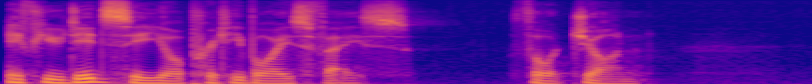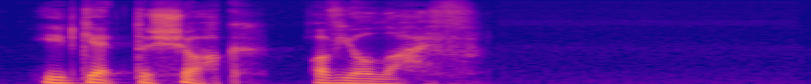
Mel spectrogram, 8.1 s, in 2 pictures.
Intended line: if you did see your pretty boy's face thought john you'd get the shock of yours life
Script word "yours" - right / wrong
wrong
